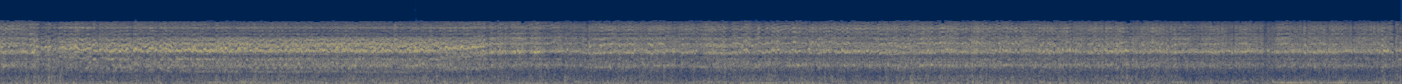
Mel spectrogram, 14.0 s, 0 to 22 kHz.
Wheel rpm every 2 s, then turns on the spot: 200, 200, 210, 230, 230, 230, 230.
none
